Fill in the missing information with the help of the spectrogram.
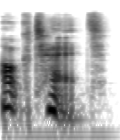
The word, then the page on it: octet: British English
